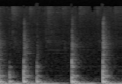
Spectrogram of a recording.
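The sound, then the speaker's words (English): A series of knocks on a door: two quick pairs of raps followed by two single, heavier knocks, fairly loud with no voices. “But what's this? A knock at the door?”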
